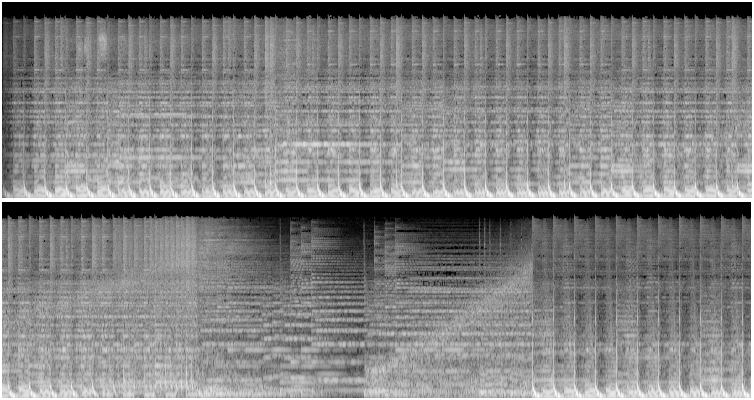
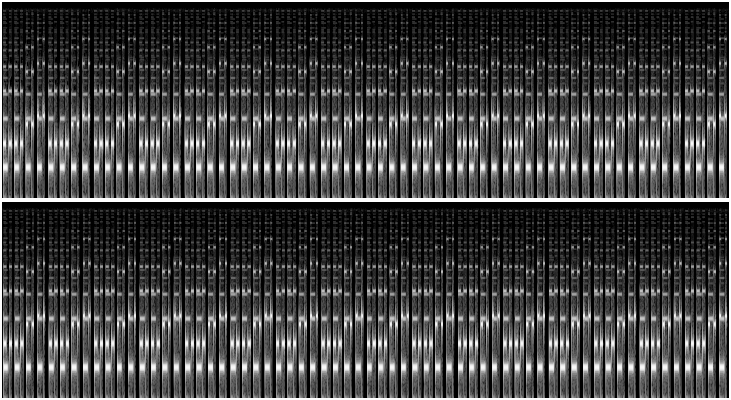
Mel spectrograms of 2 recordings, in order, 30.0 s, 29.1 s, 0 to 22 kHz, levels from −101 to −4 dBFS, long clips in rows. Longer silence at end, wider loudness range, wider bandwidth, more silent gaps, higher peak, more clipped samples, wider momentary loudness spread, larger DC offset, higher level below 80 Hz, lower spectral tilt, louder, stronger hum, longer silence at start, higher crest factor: about the same, 0 s vs 0.05 s; first, 8 LU vs 0 LU; first, 16.5 kHz vs 10.5 kHz; neither; about the same, -2 dBFS vs -2 dBFS; neither; first, 8 LU vs 1 LU; second, under 0.1% vs 0.1%; first, -20 dBFS vs -56 dBFS; first, -5 dB/octave vs 1 dB/octave; second, -17 LUFS vs -11 LUFS; neither; about the same, 0.05 s vs 0 s; about the same, 14 dB vs 10 dB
